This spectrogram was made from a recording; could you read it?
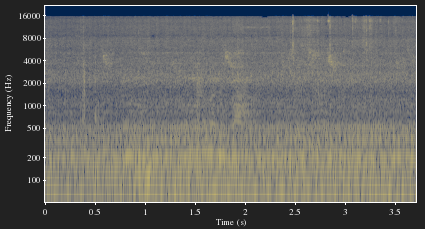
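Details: Toyota Wigo that had a blinking check engine light, misfiring, rattling and high idle around 900 rpm (normal about 750). After a faulty wire is replaced, it idles smoothly with a steady even hum and no stumble, and the check engine light is cleared.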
